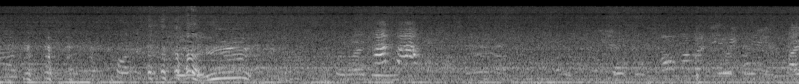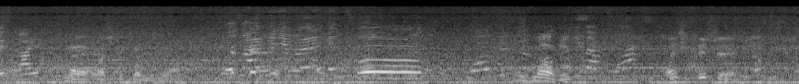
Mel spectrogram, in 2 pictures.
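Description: Several women and children chat and laugh nearby.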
